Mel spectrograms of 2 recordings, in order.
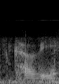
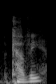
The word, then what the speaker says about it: Covey: Yes, and technically, not that I much care, it's Covey, like a group of quail. – Oh, Covey? – Yeah.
